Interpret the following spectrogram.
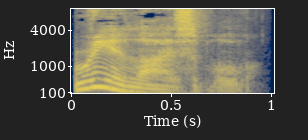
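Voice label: "realizable", British English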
